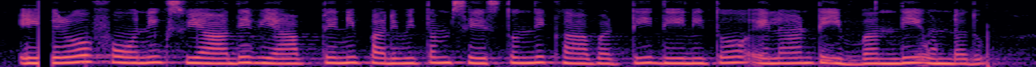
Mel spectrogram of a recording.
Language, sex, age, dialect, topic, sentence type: Telugu, female, 25-30, Telangana, agriculture, statement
